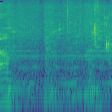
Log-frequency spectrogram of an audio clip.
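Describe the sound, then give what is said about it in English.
Someone takes a quick drink of water, with soft sloshing liquid and a few swallowing sounds over a short, quiet moment. “Another water break.”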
